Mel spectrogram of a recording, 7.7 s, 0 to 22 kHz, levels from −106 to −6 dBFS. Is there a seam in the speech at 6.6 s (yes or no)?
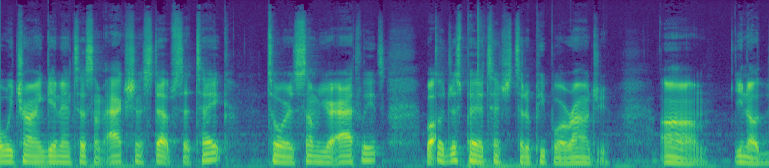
no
